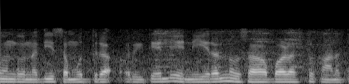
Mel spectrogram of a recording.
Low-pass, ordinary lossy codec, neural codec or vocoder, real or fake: 5.4 kHz; Opus, 24 kbps; none; real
